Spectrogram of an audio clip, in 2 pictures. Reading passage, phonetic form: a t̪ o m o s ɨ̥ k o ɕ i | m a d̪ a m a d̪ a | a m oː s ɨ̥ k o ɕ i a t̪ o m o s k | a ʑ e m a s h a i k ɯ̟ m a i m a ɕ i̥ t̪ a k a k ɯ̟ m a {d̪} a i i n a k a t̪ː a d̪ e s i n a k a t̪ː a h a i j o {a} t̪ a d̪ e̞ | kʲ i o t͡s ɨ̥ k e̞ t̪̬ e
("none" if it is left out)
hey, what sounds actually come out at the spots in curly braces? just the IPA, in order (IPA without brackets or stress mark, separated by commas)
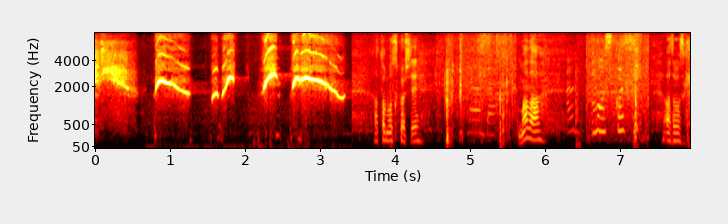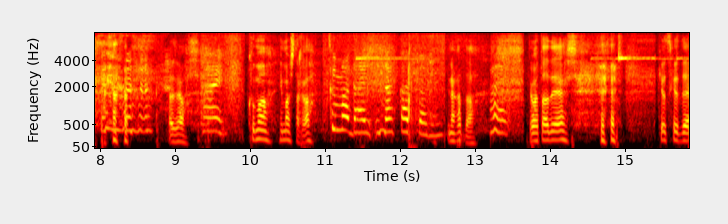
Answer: d̪, a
